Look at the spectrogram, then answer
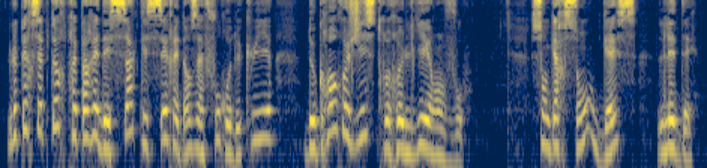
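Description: A woman narrating a classic novel aloud, clear and measured in her storytelling. Her voice sits at a middling pitch for a woman and stays steady through the prose. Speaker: audiobook narrator. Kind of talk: scripted literary narration.

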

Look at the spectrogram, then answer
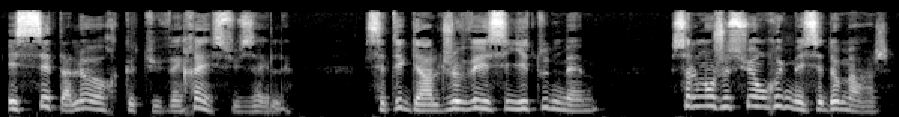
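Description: A woman's voice: fairly low pitch, lively intonation, moderate pace, darkish tone, breathy edge. A woman voicing a cheerful, boastful grown man who loves showing off his music. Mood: jovial.

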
